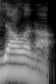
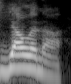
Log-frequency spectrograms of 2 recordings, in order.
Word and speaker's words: Yelena: say to say budapest the way that that name is pronounced is yelena i literally know yelena's like yeah in my little croatian neighborhood that we grew up in it's yelena i thought yelena was freaking 10 out of 10.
